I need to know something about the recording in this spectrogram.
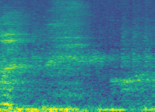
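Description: A lifter breathing hard, with a noisy exhale early on, while straining through a heavy barbell bench press (board press) rep, over a low steady rumble.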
